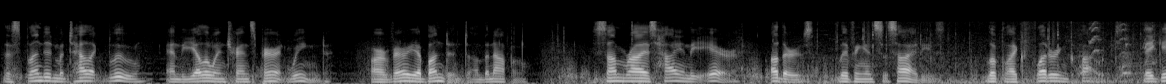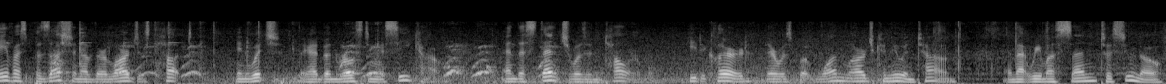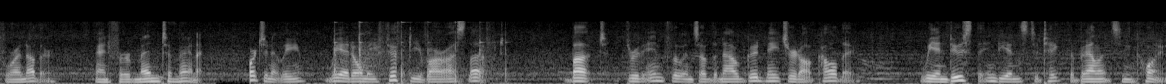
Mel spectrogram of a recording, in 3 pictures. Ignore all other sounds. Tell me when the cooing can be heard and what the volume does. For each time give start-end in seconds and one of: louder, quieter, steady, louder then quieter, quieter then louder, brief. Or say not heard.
not heard.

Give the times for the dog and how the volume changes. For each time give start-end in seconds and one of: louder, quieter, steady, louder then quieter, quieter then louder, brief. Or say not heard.
10.6-17.4 louder.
